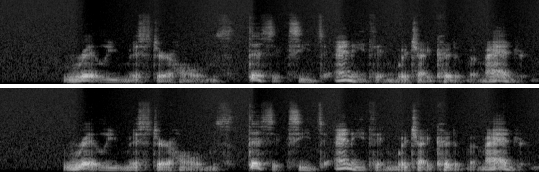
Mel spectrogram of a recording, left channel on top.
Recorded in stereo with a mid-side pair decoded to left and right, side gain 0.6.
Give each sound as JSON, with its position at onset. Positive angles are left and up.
{"t": 0.6, "sound": "a man speaking", "azimuth_deg": -25, "distance_m": 0.8}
